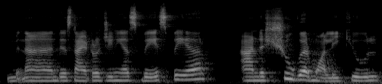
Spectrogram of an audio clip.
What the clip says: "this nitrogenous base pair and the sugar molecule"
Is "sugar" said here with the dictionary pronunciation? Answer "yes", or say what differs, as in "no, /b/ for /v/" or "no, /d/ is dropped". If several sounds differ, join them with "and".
yes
